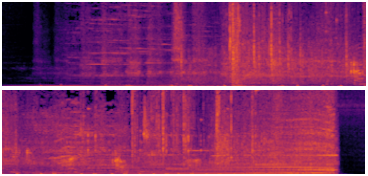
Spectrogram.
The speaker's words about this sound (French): ces étranges quelques secondes euh, sont en fait, euh, la, est en fait la musique de l'intro, du logo de la société Blue Mouse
